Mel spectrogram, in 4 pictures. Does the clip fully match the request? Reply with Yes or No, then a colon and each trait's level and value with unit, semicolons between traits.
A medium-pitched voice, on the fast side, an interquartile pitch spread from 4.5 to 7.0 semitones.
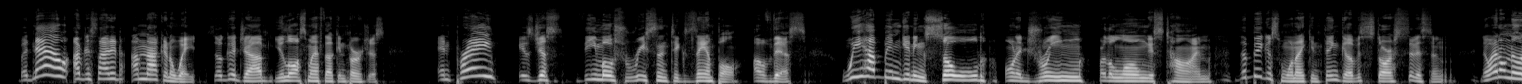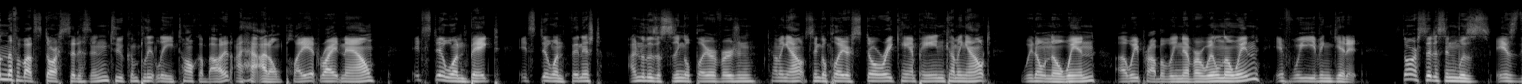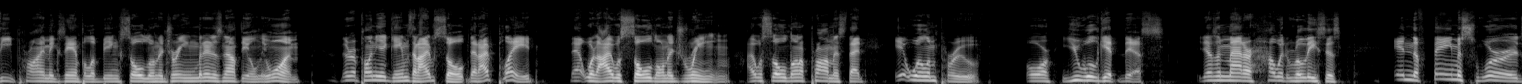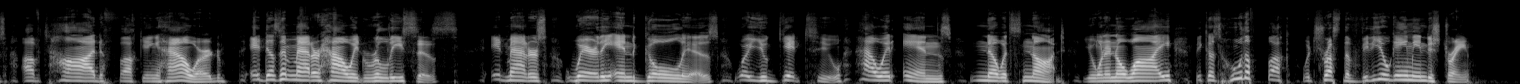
Yes: medium, 155 Hz; fast, 210 wpm; average, 4.8 semitones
